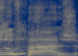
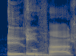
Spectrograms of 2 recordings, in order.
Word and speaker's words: œsophage: Lorsqu'il y a le O et le E en début de mot, ça ne se prononce pas E, ça se prononce E. Donc quand on dit Écuménique. œsophage, on devrait dire ésophage. Quand on dit Quoi Oedipe, on devrait dire Édipe.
